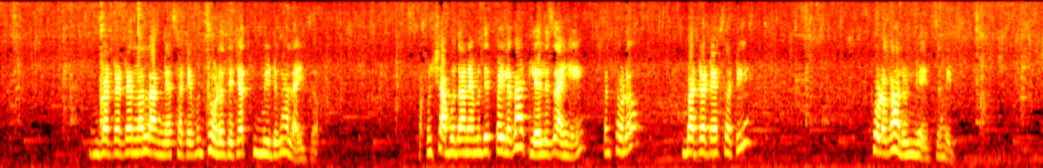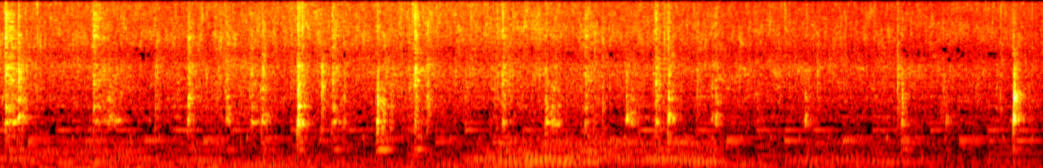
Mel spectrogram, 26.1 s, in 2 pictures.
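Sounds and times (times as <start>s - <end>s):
steel spatula scraping a pan: 0.0s - 3.1s, 9.8s - 26.0s
potatoes sizzling in ghee: 0.0s - 26.0s.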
